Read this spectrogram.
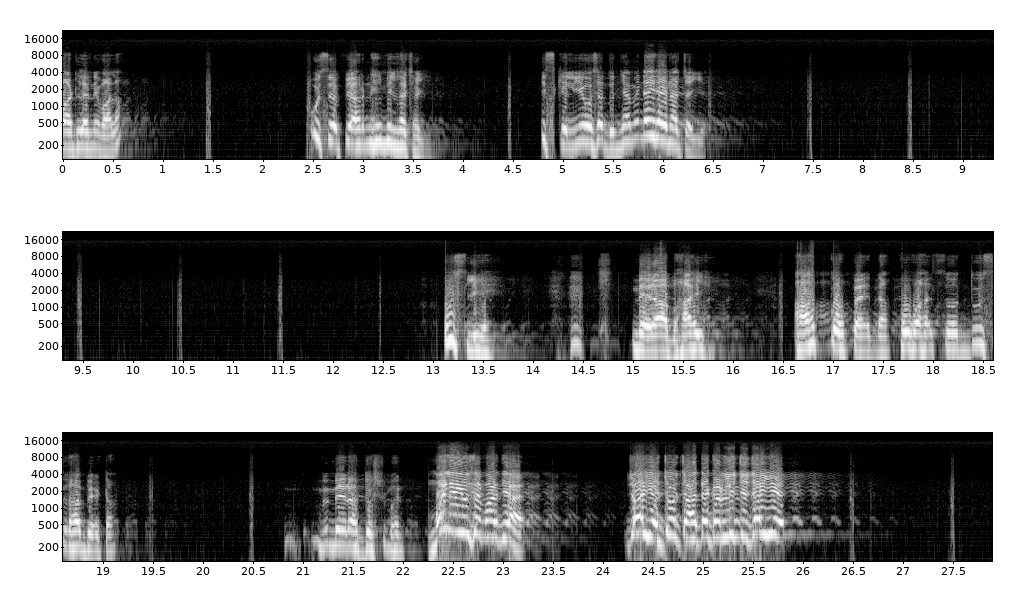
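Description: A young man pleads emotionally, close by, his voice cracking.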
